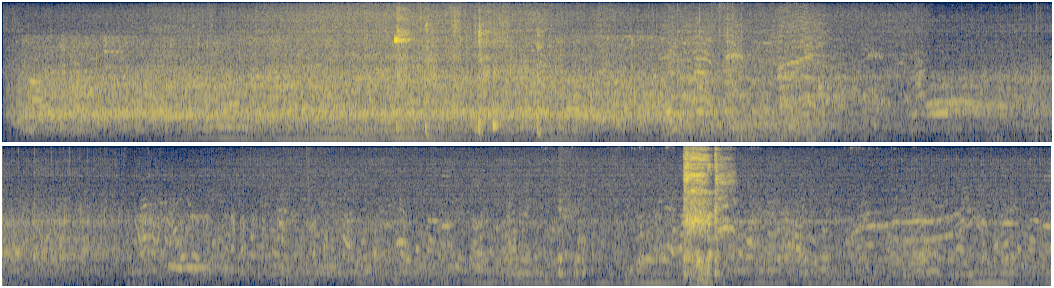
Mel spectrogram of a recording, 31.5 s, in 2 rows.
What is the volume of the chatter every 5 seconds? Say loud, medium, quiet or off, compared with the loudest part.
loud, loud, loud, medium, medium, medium, medium.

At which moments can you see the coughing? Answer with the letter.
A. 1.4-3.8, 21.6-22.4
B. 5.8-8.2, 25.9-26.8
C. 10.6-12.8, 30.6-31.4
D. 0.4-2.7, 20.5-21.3
B.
